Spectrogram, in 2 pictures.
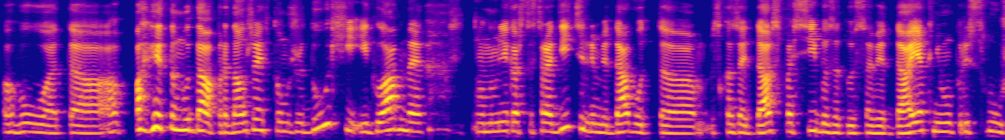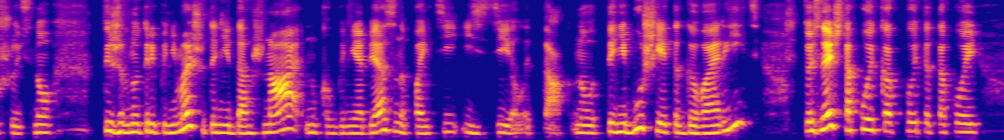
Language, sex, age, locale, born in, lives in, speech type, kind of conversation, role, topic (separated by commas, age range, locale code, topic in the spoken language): Russian, female, 40-44, ru-RU, Russia, United States, conversation, advice, advisor, Как нам прийти к согласию в вопросах дисциплины детей?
